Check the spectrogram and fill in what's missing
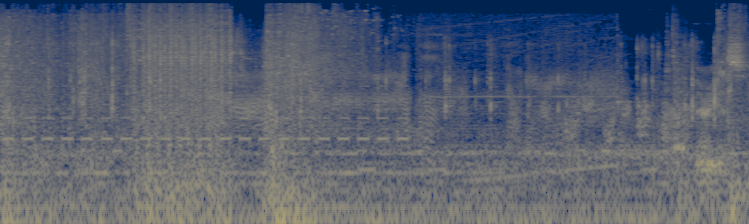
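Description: Enemy gunfire in a sci-fi shooter game where a big green hero fights purple aliens, a busy mix of shots and effects running under game noise while someone talks.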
